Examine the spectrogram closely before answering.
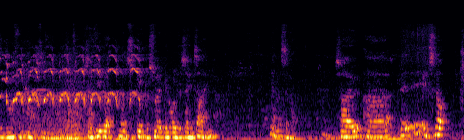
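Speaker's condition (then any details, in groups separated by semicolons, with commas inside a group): No condition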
